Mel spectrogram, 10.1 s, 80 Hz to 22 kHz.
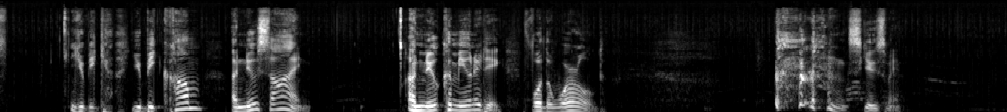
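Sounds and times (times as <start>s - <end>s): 
speech: 0.7s - 3.2s, 4.0s - 6.1s, 8.1s - 9.1s
person coughing: 7.8s - 8.5s.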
